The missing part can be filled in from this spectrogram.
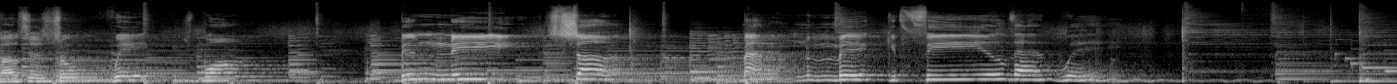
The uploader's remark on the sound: Live at the South Point Casino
